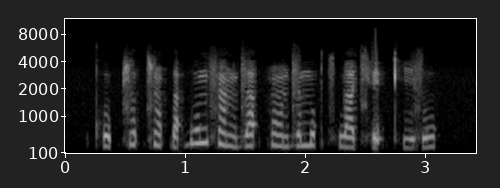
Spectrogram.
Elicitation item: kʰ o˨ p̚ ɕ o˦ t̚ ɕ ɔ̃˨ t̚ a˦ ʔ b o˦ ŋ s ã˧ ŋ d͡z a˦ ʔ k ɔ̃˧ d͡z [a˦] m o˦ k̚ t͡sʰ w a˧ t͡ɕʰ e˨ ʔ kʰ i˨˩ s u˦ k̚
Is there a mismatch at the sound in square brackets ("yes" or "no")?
yes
